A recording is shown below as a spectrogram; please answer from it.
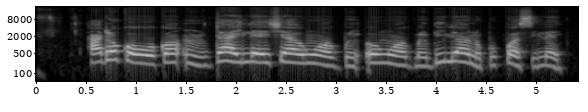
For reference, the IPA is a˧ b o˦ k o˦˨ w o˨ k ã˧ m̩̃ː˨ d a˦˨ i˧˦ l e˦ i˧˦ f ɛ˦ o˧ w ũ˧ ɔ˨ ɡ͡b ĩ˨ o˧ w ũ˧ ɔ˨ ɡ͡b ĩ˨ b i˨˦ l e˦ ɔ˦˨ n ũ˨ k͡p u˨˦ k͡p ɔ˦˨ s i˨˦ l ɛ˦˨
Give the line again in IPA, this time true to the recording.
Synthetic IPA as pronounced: a˧ d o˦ k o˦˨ w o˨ k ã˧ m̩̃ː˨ d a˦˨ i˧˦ l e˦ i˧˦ ʃ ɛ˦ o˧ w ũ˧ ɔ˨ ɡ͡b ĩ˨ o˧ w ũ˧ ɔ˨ ɡ͡b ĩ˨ b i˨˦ l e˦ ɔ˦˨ n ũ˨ k͡p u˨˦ k͡p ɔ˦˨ s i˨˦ l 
